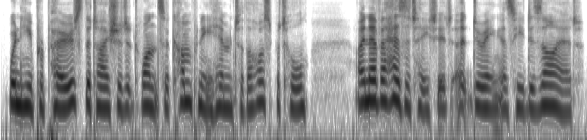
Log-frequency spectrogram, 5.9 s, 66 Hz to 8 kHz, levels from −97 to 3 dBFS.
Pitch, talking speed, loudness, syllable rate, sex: 205 Hz, 215 wpm, -19 LUFS, 6.5 syllables/s, female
